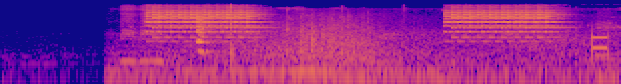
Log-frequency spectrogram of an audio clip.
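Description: A phone ringing twice, each ring a steady electronic tone about a second and a half long, starting after a second of silence.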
